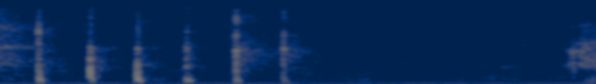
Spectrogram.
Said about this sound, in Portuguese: Parabéns, palmas.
